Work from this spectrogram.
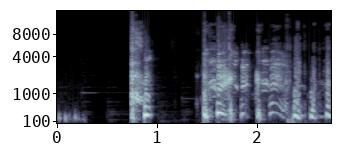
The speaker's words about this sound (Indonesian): batuk, ya, dia. batuk dia. Batuk dia.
